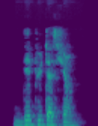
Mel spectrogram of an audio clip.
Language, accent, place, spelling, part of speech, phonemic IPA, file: French, France, Lyon, députation, noun, /de.py.ta.sjɔ̃/, LL-Q150 (fra)-députation.wav
- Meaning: 1. deputation 2. the role of a deputy (in politics)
